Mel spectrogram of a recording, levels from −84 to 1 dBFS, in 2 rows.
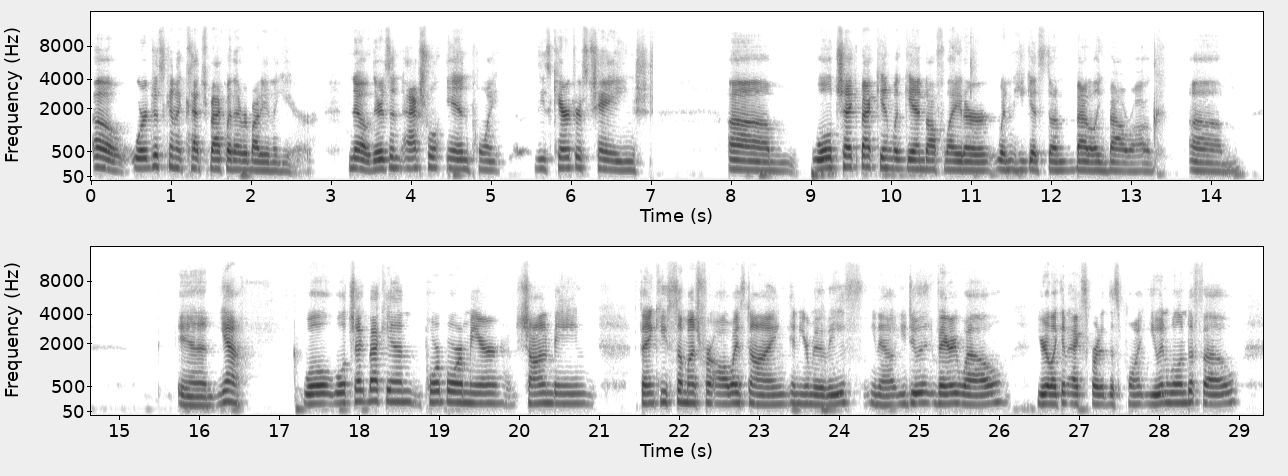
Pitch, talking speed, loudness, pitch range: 170 Hz, 155 wpm, -27 LUFS, 155-185 Hz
